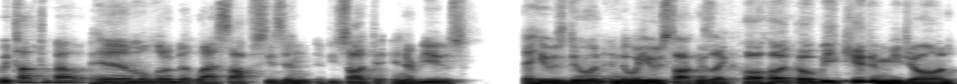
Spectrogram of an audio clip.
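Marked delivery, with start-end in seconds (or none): 5.0-6.4 slow, drawn-out, fake car-salesman patter. Discussing a quarterback's interviews, the speaker does a Jameis Winston impression. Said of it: "like fake car salesman type".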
